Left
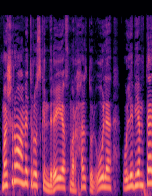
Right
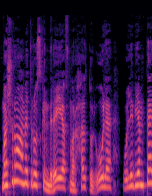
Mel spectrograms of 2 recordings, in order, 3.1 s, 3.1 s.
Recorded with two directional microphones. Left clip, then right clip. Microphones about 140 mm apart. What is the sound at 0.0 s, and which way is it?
Speech, 45° left (ahead or behind).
